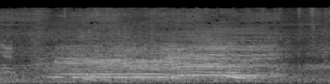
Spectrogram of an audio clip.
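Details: Rampaging calf in Indonesia bellows a single long, drawn-out moo lasting about two seconds, steady and harmonic before dropping slightly at the end, with faint background voices.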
